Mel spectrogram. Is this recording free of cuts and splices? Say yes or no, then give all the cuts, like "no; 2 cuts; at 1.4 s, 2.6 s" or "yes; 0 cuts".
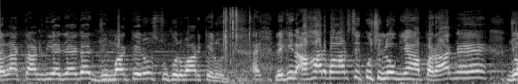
no; 1 cut; at 2.6 s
